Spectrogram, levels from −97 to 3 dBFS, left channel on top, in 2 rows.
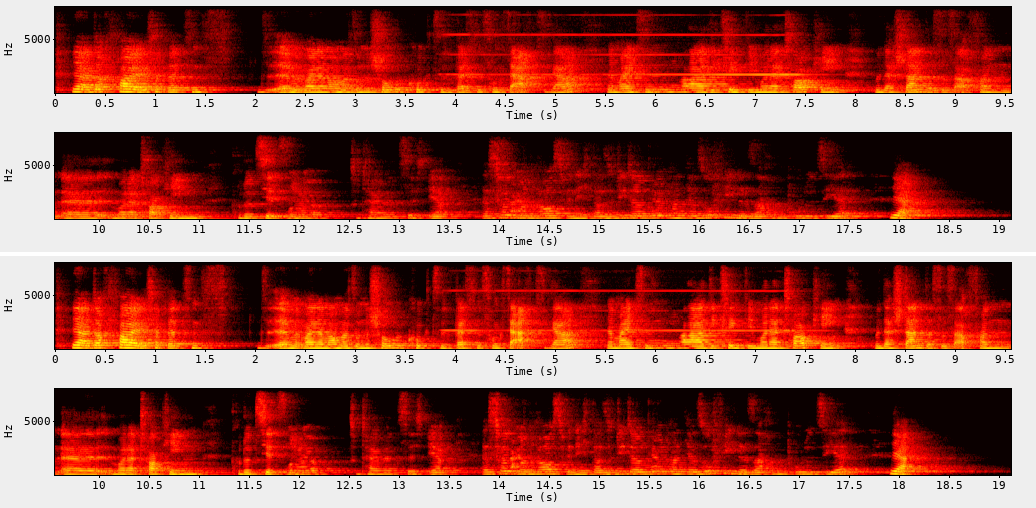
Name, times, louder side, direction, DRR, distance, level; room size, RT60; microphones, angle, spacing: voice 1, 0.0-1.6 2.0-6.0 6.3-11.0 11.4-11.8 12.7-13.2 14.1-14.2 17.9-18.1, right 3 dB, 45° right, 1 dB, 0.4 m, -32 dB
Wind instrument woodwind instrument, 3.8-7.4, left 4 dB, 60° left, 1.3 m, -49 dB
voice 2, 5.9-6.3 11.8-12.2 13.3-13.5 13.8-17.5, right 1 dB, 30° right, -6 dB, 1.7 m, -39 dB
11.0 x 4.8 x 2.2 m, 1.4 s
head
